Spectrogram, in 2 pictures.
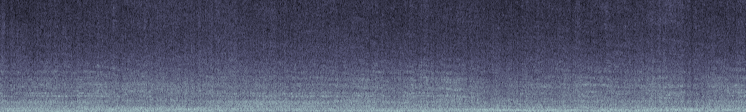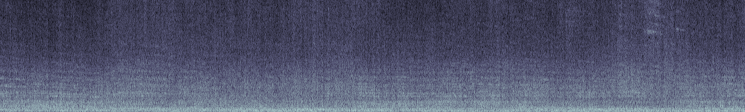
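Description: Mixed freight train's cars rolling past close by: a steady loud rumble of steel wheels on rail with clickety-clack over the rail joints, and faint high wheel squeal at times.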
